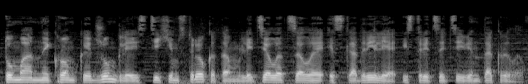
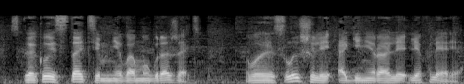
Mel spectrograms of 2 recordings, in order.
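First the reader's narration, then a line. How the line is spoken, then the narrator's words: Calm question. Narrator (Russian): Спокойно спросил я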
